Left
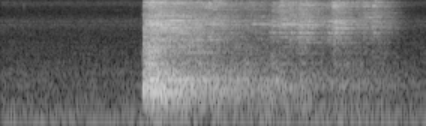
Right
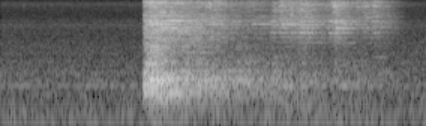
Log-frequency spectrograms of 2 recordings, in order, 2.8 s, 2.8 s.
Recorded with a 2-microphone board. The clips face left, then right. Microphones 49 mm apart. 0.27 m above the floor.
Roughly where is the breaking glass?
Left.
